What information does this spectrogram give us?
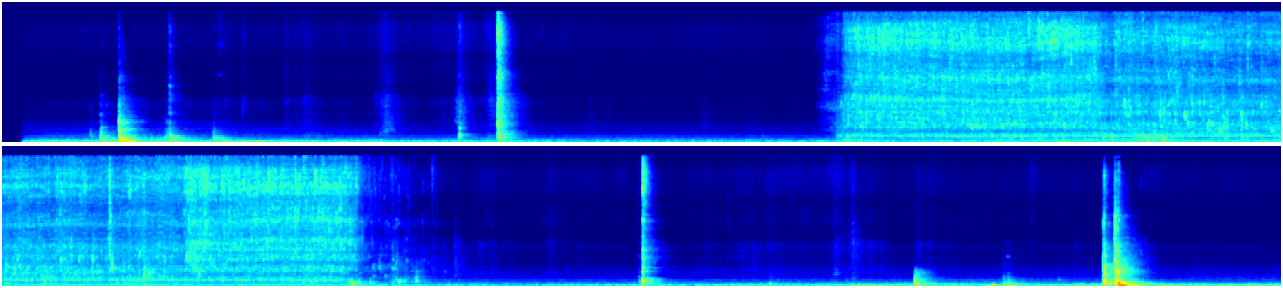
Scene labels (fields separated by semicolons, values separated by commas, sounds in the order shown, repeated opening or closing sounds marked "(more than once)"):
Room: lavatory; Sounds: door (more than once), footsteps, light switch, running water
